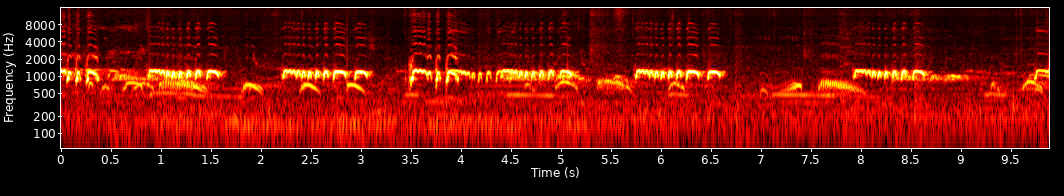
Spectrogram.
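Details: Loud local zebra doves singing as a lure for doves that will not sing: trilled phrases of rolling coos repeated in bursts with pauses, overlapping lower arched notes from other birds.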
